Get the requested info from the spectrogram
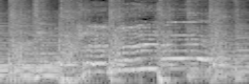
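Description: An unplugged rock band plays live, with acoustic guitars, a cajon keeping a beat about twice a second, and accordion. A woman's lead vocal comes in a little after the start.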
